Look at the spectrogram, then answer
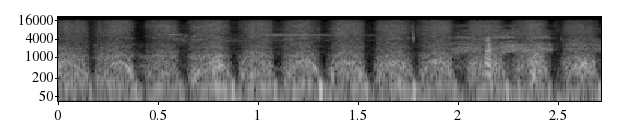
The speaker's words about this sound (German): jetzt schnitzen Sie doch bitte mal leiser.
